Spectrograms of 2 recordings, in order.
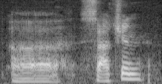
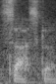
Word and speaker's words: Sasko: That's it, Sasko, not Sachin.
